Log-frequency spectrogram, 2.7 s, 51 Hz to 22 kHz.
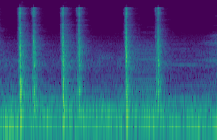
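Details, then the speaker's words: A2 bowling pinsetter motor start relay/contactor on-off test after bending its spring-loaded middle reed: sharp clicks in on-off pairs, then a switch gets no release click; relay is sticking. "I don't know what got stuck, but it got stuck. Stuck. Off. On. Off. Stuck. Off. Unstuck. So, we're sticking for some reason."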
